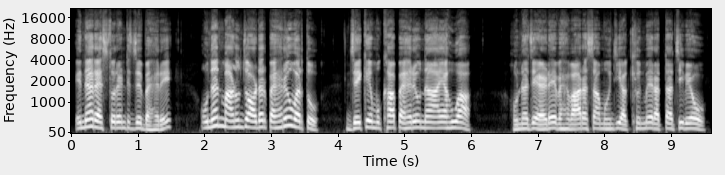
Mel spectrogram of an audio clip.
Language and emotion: Sindhi, angry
